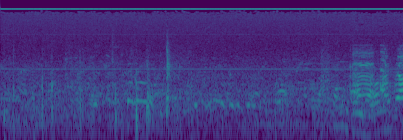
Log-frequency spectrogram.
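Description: A horse cantering on sand arena footing, a few dull hoofbeat thuds over a murmur of background voices. A man's voice starts speaking near the end.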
